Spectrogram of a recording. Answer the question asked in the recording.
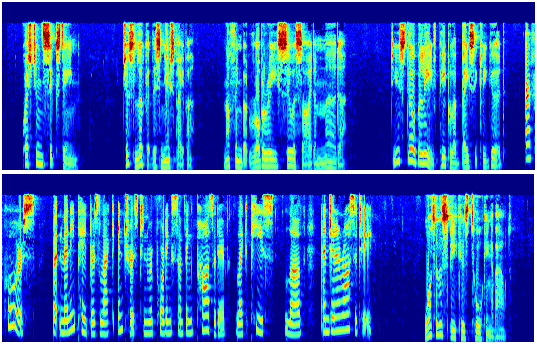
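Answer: News reports in the papers focusing on negative things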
